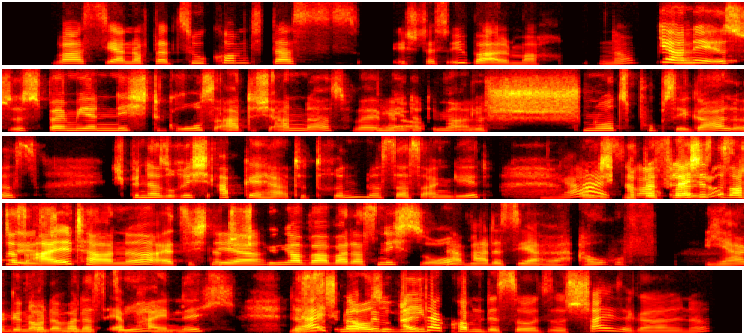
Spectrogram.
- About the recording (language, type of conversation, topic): German, unstructured, Was macht für dich eine schöne Feier aus?
- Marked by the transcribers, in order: other background noise; put-on voice: "hör auf. Die könnten uns sehen"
